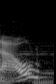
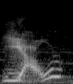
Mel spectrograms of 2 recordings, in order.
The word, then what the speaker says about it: owl: An owl, an eagle, and a crow. Owl begins with a vowel, and it's not pronounced as yowl.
